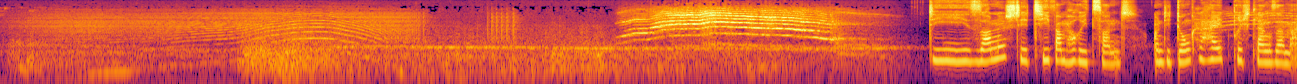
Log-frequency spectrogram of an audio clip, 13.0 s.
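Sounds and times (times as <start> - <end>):
steady low rumble: 0.0 - 9.2
cat meowing: 6.2 - 8.7, 12.0 - 12.9
speech: 9.3 - 12.9.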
